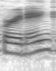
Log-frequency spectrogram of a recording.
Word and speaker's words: Gruening: I love hearing the proper German pronunciation of it. So that was a gift. So my name is Gruening.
